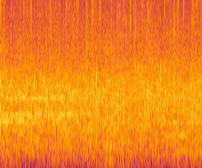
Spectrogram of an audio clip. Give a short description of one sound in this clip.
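Audience members clap their hands.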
